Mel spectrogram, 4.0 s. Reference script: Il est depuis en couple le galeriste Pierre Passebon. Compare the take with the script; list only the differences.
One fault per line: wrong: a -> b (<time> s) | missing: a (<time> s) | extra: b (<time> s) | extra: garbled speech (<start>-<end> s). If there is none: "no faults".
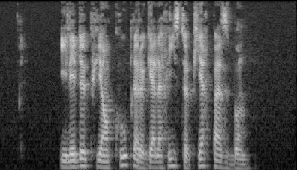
no faults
